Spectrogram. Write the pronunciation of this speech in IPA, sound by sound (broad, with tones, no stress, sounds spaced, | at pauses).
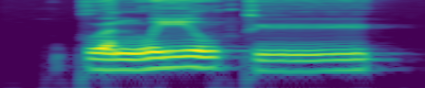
kʷ ɐ˧ n w iː˥ w k yː˨˧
